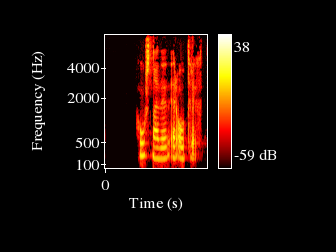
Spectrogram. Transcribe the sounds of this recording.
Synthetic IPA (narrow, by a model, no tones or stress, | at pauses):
huːsnajðɪðɛ̰ɾʔo̰ːwt̪ʰɾɪ̰xt̪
